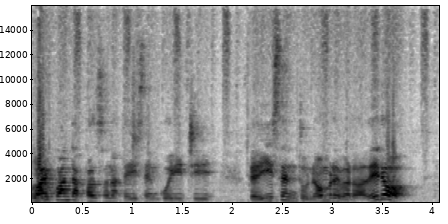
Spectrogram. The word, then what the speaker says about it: Quirici: Se pronuncia Quirichi, pero Quirichi. puede decirse Kirichi también.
